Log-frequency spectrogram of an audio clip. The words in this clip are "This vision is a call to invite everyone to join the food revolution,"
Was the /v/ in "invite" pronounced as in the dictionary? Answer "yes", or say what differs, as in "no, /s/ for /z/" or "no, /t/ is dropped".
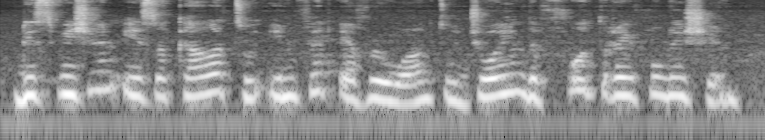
no, /f/ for /v/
